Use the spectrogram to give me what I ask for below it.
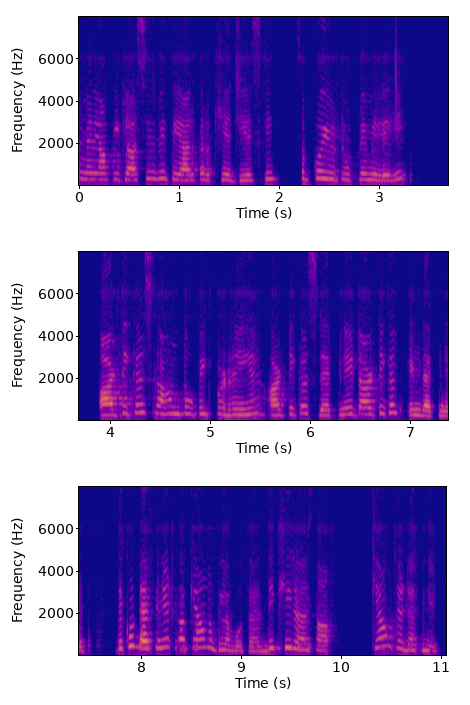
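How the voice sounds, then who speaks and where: A high-voiced woman teacher with a sore throat leads an online grammar class. She coaxes her students along, checking often that they understand, and writes examples as she talks, slowing right down to dictate them.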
